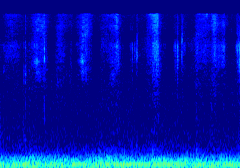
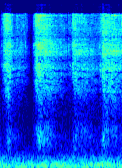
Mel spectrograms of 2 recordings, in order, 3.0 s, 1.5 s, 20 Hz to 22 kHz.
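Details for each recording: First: New ACT clutch throwout bearing for a 2015+ WRX FA20DIT, spun by hand beside the noisy old one: only soft glove-rubbing swishes over room hum, no grinding or rumble. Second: 2015+ Subaru WRX FA20DIT, engine pulled for a clutch change: old clutch release (throwout) bearing spun by hand gives a dry, gritty rasping rattle from rough races; it is being replaced with a new ACT bearing, clutch and flywheel.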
